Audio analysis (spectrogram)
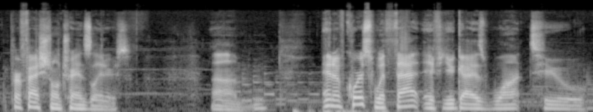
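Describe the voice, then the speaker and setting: A man with a deep, low voice talks casually through a game-development stream. He thinks aloud and answers viewers' messages with easygoing fillers. Faint music plays underneath. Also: a bit bright. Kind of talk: casual live-stream chat while coding.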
